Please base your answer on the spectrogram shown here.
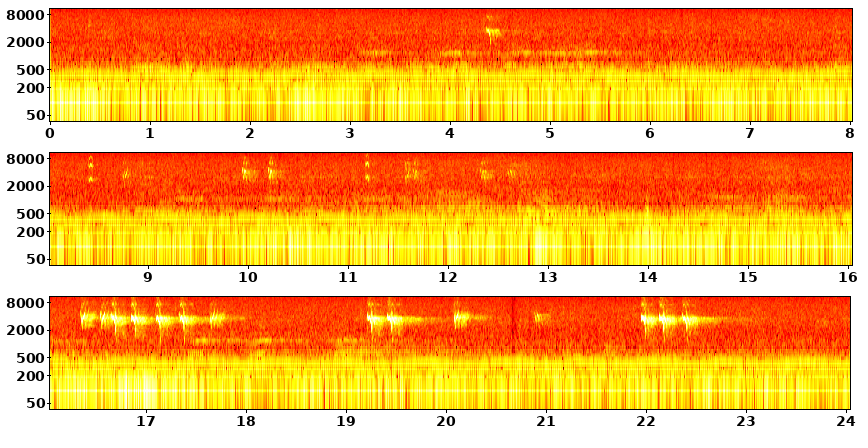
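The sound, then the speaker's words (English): A male crossbill sings from a small juniper beside a truck, with wild birds singing further off: a few faint clusters of high chirps and softer lower calls over a steady low hum. “I hear wild birds to the east singing. I hear a male song of a crossbill.”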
